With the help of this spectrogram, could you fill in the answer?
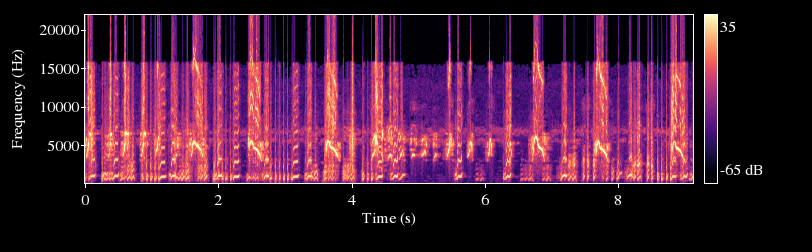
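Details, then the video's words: Calls of a white-breasted waterhen chick summoning its mother, recorded for luring birds in 2021. Busy overlapping rising notes and high chirps, with a brief near-quiet break midway before the chatter resumes. "suara pikat ruak-ruak mp3 anakan panggil indukan terbaru 2021"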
